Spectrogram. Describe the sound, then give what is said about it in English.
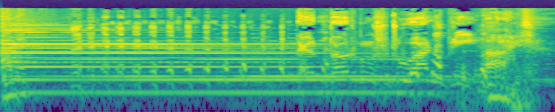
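A bell rings with a steady, sustained metallic tone and a rapid pulsing beat, lingering for several seconds while people begin talking over it toward the end. “I want that bell every time I make a mistake.”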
